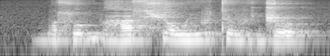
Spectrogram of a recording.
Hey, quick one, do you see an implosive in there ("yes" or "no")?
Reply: no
